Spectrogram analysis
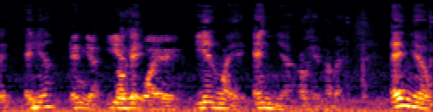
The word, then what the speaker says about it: Enya: Enya. How do you say it? Enya? Enya. E-N-Y-A. E-N-Y-A.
